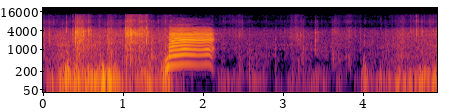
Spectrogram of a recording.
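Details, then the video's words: Goat kid, in a setting about keeping a young goat from being left behind by its mother, gives one loud wavering bleat of about half a second, strongly harmonic and quivering, amid rustling and shuffling ground noise. "para maiiwasan Ang iwanan Ang batang kambing nang ina"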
